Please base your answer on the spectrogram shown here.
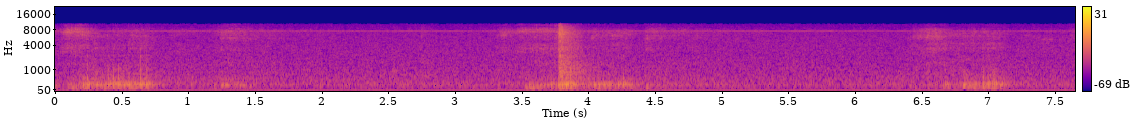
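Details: Old dog snoring while dreaming in the morning, feet moving as if chasing something, having barked in its sleep moments earlier; three soft, breathy broadband snores roughly three seconds apart over a faint steady indoor hiss.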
